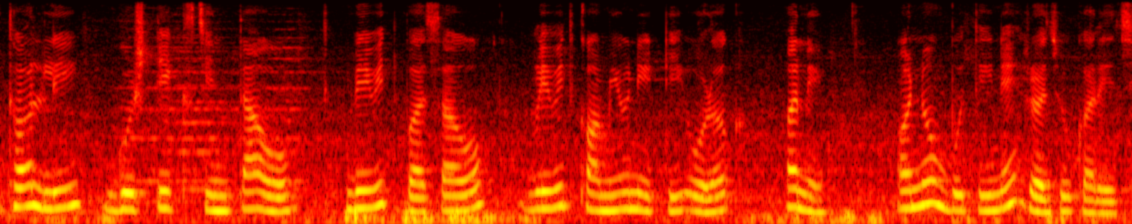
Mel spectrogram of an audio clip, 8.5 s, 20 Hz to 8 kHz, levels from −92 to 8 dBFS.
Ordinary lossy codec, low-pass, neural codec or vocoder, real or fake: none; none; none; real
